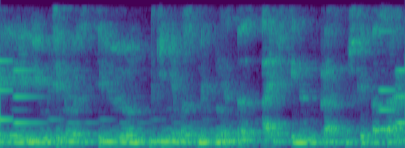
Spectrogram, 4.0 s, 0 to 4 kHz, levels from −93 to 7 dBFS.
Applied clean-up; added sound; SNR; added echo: none; Ringtone; 13 dB; reverberation time 0.6 s.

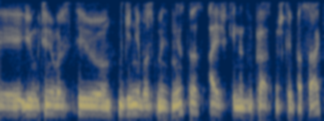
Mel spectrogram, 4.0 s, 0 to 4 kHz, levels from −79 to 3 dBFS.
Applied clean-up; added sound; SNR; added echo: none; none; none; none.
